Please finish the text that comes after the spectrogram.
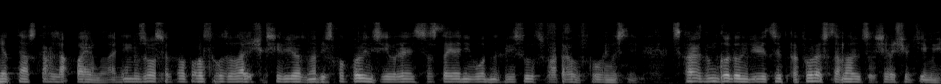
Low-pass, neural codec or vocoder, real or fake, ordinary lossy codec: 7.2 kHz; codec, 16 kHz in and 24 kHz out, 0.6 kbps, FireRedTTS-2 codec; fake; none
